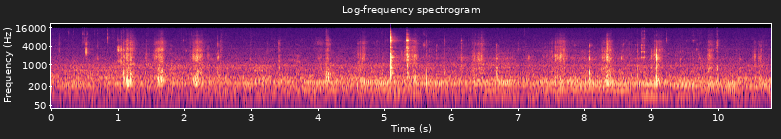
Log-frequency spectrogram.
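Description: Close-up chewing of a mouthful of ice cream with crunchy cookie and brownie-crisp toppings: irregular soft crunches and wet mouth clicks, with two sharper crunches about five seconds in.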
